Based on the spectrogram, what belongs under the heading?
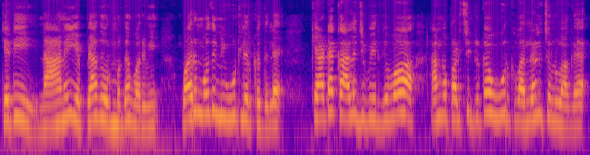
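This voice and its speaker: A woman's voice: fairly high pitch, darkish tone, dull audio, close to an everyday voice. A woman voicing a chatty, teasing married aunt in a cartoon comedy, speaking with a Kanyakumari Tamil accent. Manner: rapid, scolding back-and-forth.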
